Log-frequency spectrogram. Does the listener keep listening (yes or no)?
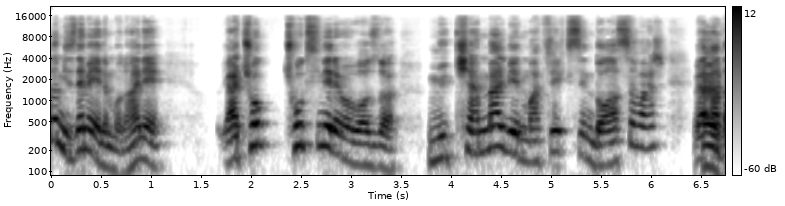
yes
